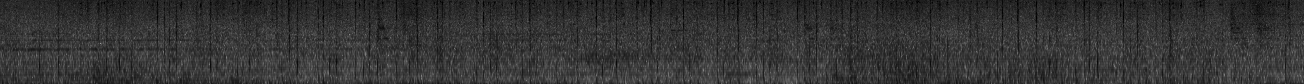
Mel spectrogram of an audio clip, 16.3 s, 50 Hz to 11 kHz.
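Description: A horse gallops in The Witcher 3: Wild Hunt, dense continuous hoofbeats churning along over loud game ambience for the whole stretch, with no clear talking.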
